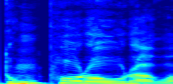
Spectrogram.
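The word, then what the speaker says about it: 东坡肉: 이게 그 중국 발음은 동포로우라고 하는데 우리 말은 동파육인데 이게 시인, 중국의 기라성 같은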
